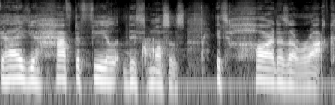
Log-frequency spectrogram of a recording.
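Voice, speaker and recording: Heard on a very clean recording with a silent background, an ordinary speaking voice shows ordinary pitch variation. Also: man. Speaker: caregiver. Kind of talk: casual talk to camera.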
